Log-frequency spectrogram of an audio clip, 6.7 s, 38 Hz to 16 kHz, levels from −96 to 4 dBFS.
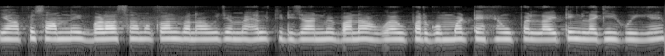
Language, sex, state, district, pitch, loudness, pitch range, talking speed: Hindi, female, Bihar, Vaishali, 240 Hz, -18 LUFS, 235-245 Hz, 225 wpm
